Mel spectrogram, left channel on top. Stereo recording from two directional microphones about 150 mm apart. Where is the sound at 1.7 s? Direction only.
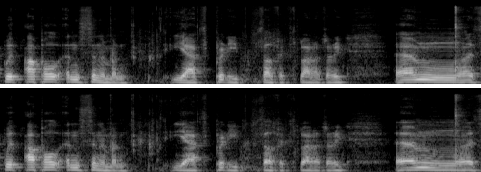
55° left (ahead or behind).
